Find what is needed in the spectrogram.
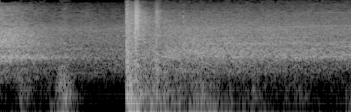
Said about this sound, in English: Rick Martel now with a huge scoop slam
